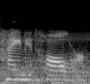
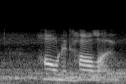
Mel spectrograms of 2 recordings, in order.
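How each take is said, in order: First: It is said with a local dialect pronunciation. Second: It is said with a standard pronunciation. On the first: "a place in Georgia called Hainted Holler" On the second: "the correct pronunciation would be Haunted Hollow"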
